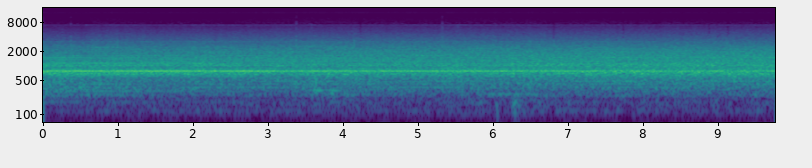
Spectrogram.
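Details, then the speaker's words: Microelectrode recording during deep brain stimulation surgery for movement disorders, pallidal trajectory: steady loud waterfall-like rushing hiss with a faint tone, amplitude rising on entering the optic tract while a flashlight shines into the patient's eyes. "I think the characteristics are kind of a waterfall and if you listen to it you'll hear when it gets through about here an increase in the uh overall amplitude of the activity and that's the entrance into the optic track with a flashlight faced into the patient's eyes"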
